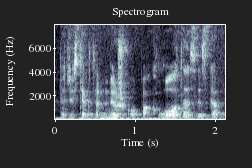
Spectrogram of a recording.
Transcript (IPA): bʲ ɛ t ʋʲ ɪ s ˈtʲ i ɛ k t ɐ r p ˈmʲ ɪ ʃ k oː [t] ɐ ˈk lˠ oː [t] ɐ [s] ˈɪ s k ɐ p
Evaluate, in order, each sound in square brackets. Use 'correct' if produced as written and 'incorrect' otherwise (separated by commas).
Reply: incorrect, correct, correct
